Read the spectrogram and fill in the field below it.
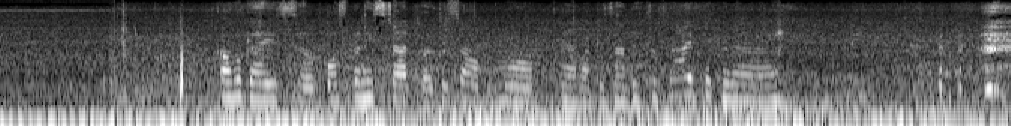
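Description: A woman talks calmly close to the microphone.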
